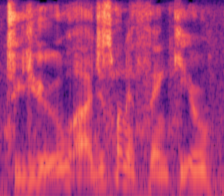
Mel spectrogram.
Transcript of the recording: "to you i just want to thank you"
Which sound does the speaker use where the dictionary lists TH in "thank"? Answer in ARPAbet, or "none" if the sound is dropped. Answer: TH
